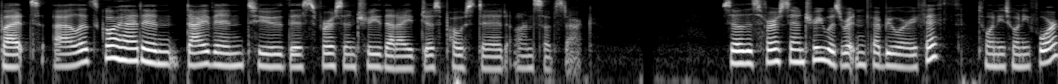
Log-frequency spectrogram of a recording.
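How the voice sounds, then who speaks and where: Speaking at a fairly slow pace, a woman has a plain, everyday voice of medium pitch with ordinary pitch variation, on a very clean recording with a silent background. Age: 40s. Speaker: intuitive medium and podcast host. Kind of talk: reading aloud personal journal entries; casual podcast intro.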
